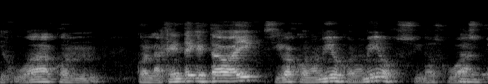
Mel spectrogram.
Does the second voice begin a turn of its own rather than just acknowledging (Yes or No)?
Yes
